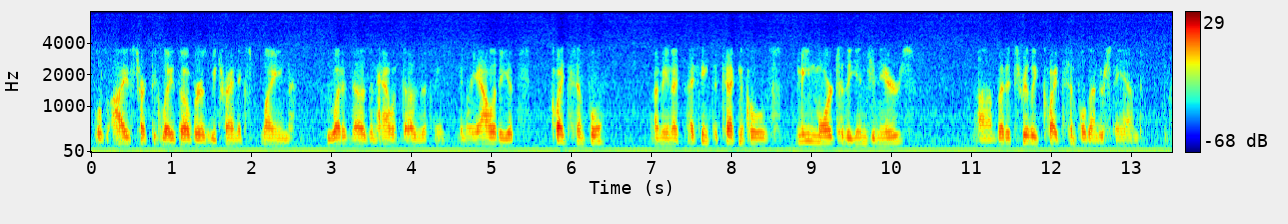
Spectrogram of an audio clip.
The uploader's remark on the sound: called in to SmallCapVoice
